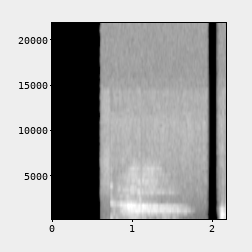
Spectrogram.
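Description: Near silence, with a faint breath about a second in.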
